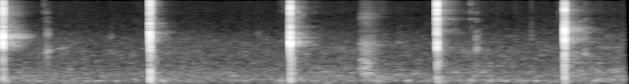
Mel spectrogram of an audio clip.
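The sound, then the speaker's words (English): A person mimics the ticking heard on an airplane as its landing gear went down, with five crisp clicks spaced evenly about a second apart, each sharp and short against a quiet background with no talking. “So I'm hearing this ticking, hear the landing gear go down.”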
